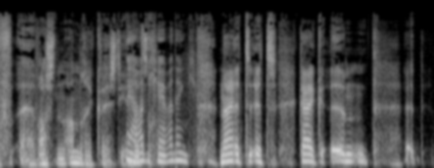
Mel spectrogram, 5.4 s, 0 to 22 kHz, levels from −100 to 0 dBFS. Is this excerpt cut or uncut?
cut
